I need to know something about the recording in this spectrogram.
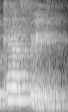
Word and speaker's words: café: A as in day in English. So the sound changes drastically from U to A. For example, le café, which means the coffee.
